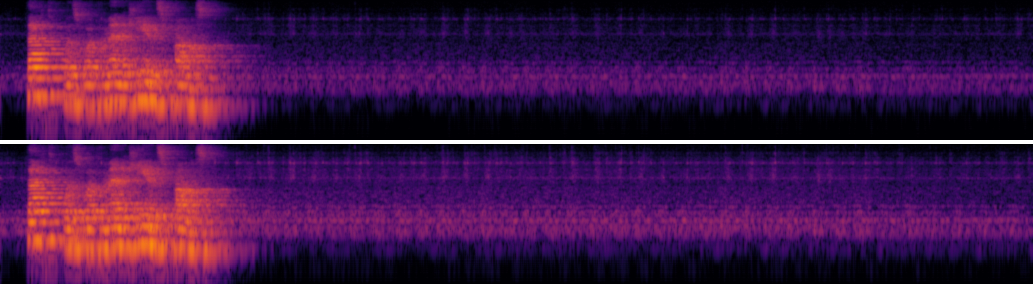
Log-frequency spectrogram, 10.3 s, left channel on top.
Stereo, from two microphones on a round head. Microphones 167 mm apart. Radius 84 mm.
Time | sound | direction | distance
0.3 | a man speaking | 25° left (ahead or behind) | 1.1 m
